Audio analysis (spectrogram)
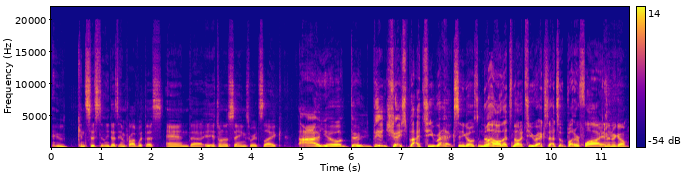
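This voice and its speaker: A man's voice: medium pitch, expressive, normal speed. A man in his early twenties from the United States, talking casually as an interview guest, joking and telling stories. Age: early 20s. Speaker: podcast guest, theater student and improv performer.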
